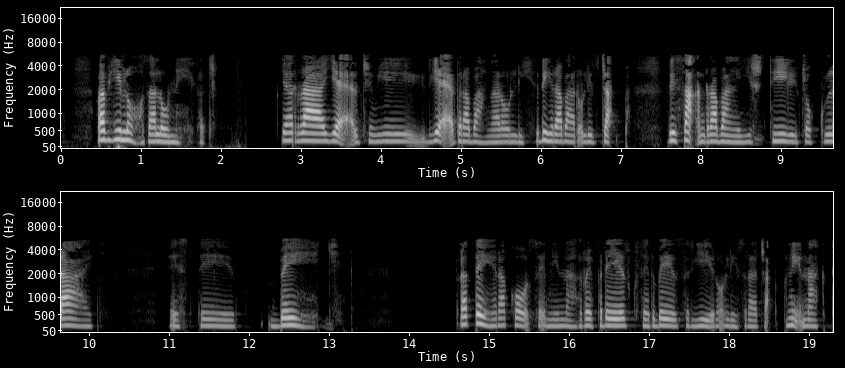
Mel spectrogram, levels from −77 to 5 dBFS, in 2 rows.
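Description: Likely MP3 compression at a low bitrate runs through the whole recording, cutting everything above 5.6 kHz and letting weak frequency lines flicker, so the speech sounds dull, watery and swirly.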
